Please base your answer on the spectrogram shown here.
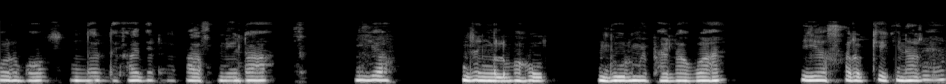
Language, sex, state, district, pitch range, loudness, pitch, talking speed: Hindi, male, Bihar, Muzaffarpur, 175-185 Hz, -14 LUFS, 180 Hz, 145 wpm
